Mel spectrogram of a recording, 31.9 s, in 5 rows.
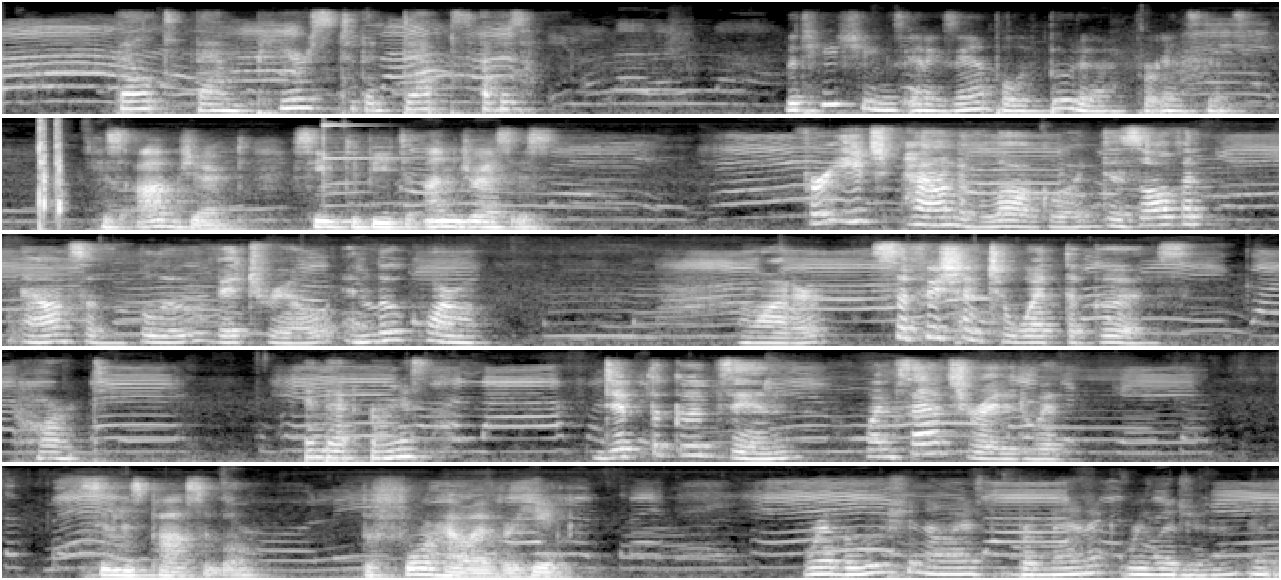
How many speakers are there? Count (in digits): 4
